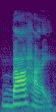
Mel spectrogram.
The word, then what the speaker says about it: bahay: You might notice that the spelling is A-Y at the end, so it looks like bahay, but it's pronounced bahay. That A-Y combination is bahay.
